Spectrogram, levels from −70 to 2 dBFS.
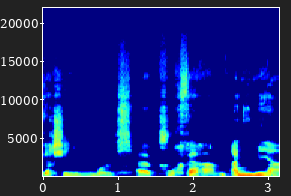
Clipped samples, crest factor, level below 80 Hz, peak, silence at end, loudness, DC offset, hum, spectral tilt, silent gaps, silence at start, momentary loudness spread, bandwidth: under 0.1%; 18 dB; under -90 dBFS; -4 dBFS; 0 s; -22 LUFS; under 0.1%; none; -3.5 dB/octave; none; 0 s; 15 LU; 17.5 kHz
